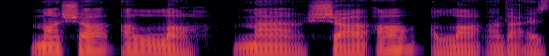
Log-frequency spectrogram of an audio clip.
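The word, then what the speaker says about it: ما شاء الله: this is dialect and people uh tend to soften and tend to kind of uh make the phrase a little bit more easier or smoother to pronounce then people would say Mah mashah mashah in terms of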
